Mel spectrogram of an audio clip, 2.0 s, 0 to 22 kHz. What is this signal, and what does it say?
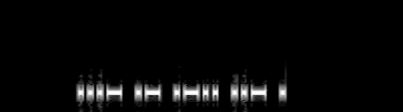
Morse code, heard as a keyed tone, about 53 wpm, 700 Hz. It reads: VALUE
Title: Five Letter Words - 50wpm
